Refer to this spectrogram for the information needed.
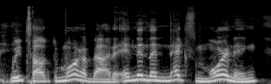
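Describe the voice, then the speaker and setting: A man playing in a tabletop game, telling a story in an excited, rambling way with some swearing. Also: on the high side, unhurried, husky. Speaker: player. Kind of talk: casual chat.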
